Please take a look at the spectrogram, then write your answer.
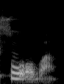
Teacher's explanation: İkinci o isə vurğusuz olduğu üçün tələffüzdə a səsini verir.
